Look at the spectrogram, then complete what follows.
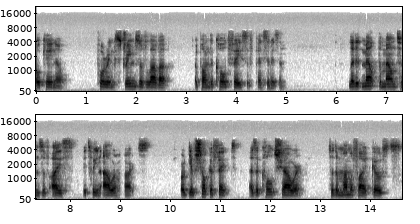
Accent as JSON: {"language": "English", "region": "Ankara", "country": "Turkey", "tie": "born or raised there", "moved": "as an adult", "said": "I grew up in Ankara. I was born there in the capital of Turkey."}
